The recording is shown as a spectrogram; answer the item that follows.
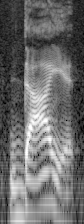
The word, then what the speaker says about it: diet: 일단 다이어트라는 발음보다는요. diet 이렇게 발음되니까 이것 좀 주의해 주시면서 연습 한번 해보도록 하죠.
